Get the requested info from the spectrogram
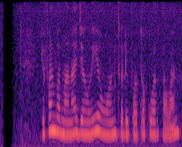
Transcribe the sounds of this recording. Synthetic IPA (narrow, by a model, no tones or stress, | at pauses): jɔfanfɔrmanad͡ʒɨŋliɔwɔnkɨrdipɔt̪ɔkuwart̪awan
